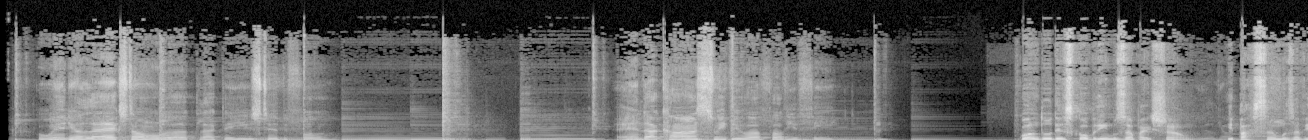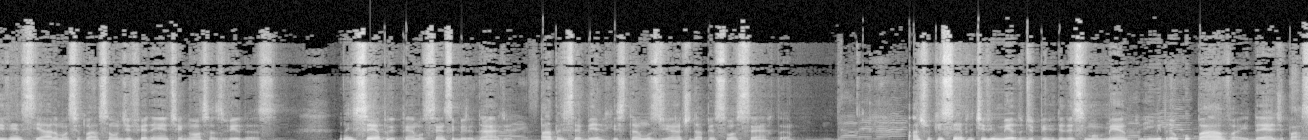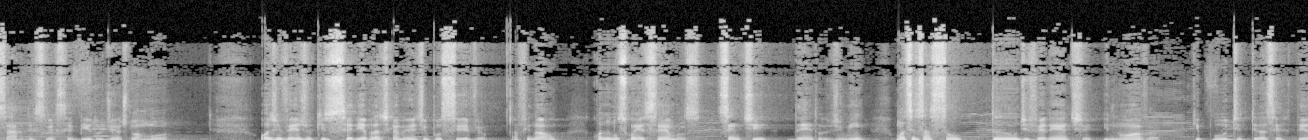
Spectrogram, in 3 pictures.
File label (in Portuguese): aniver esposa, Telemensagem de Aniversário de Esposa – Voz Masculina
